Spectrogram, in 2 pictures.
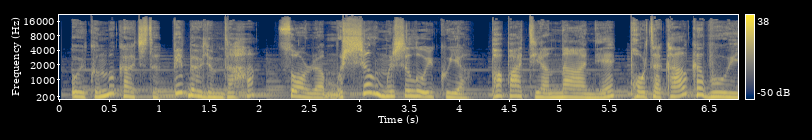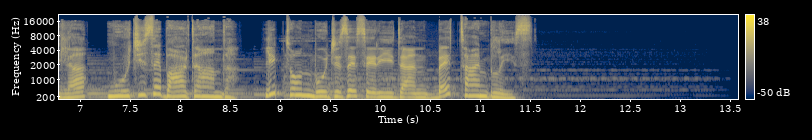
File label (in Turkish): sicak enerjik esprili; tanitim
